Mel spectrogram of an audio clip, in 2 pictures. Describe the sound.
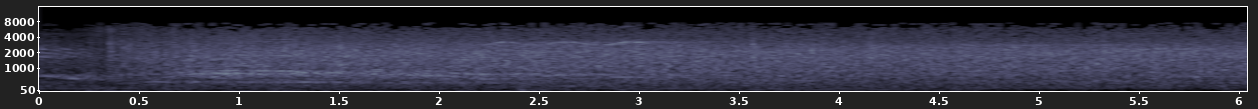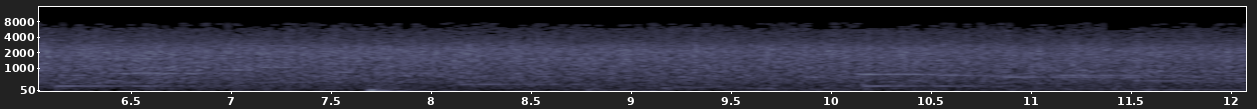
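A live audience applauds steadily and loudly for about twelve seconds, a dense wash of clapping with a faint murmur of crowd voices mixed in.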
